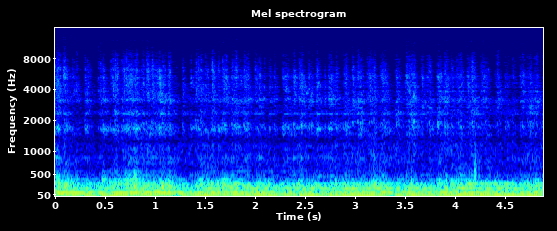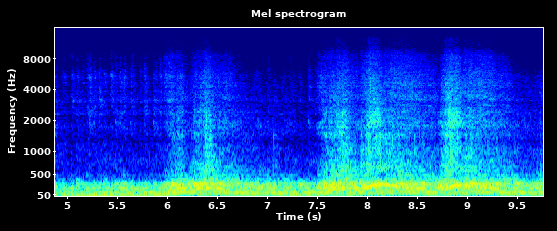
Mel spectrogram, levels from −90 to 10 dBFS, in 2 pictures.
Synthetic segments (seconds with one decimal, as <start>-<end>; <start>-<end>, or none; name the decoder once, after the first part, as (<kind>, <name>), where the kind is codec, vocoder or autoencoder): none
